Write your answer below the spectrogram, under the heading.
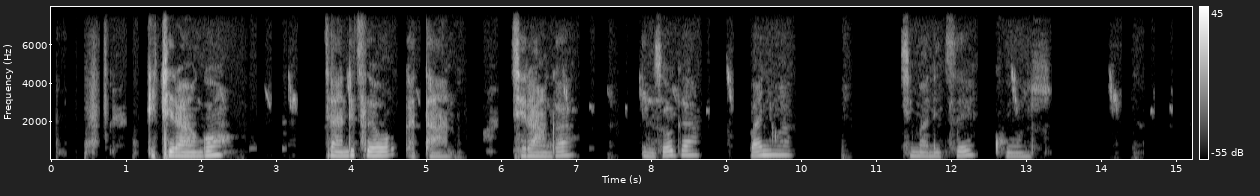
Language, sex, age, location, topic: Kinyarwanda, female, 18-24, Nyagatare, finance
